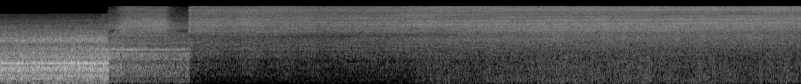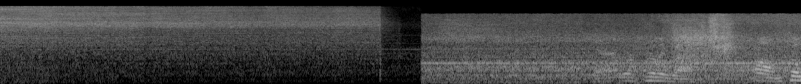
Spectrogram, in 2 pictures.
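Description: Thermal Dynamics Cutmaster 60i X air plasma cutter gouging steel with its SL60QD torch: the plasma arc comes on about a second in with a loud, steady hiss and runs for about ten seconds before cutting off suddenly.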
